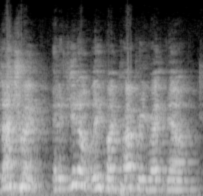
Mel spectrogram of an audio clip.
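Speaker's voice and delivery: very high, loud enraged shout; furious shout. Retold or imitated. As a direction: scream it like you're about to call the cops. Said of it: "And he was just furious".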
